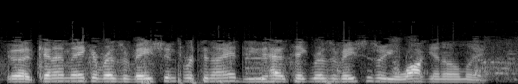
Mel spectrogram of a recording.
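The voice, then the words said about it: Fake deep man voice. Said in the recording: “we're using the fake man voice ... We're using the deep voice”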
